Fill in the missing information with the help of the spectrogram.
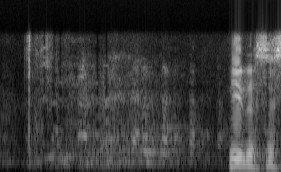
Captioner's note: audience laughing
